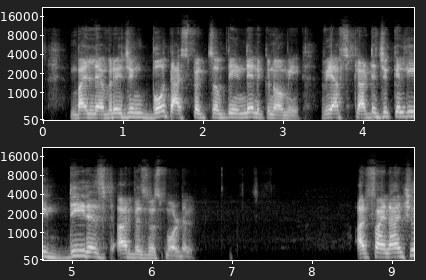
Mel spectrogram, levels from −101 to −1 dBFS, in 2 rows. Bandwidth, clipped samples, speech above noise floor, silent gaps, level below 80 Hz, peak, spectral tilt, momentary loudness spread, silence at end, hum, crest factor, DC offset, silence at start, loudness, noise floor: 11.5 kHz; under 0.1%; 57 dB; none; -68 dBFS; -2 dBFS; -4 dB/octave; 9 LU; 0 s; none; 20 dB; under 0.1%; 0.1 s; -22 LUFS; -79 dBFS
